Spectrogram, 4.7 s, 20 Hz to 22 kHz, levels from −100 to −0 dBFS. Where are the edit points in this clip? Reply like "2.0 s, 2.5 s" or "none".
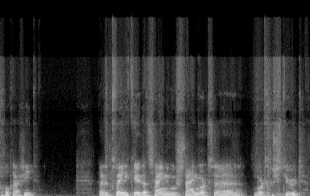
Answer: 1.1 s, 3.7 s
